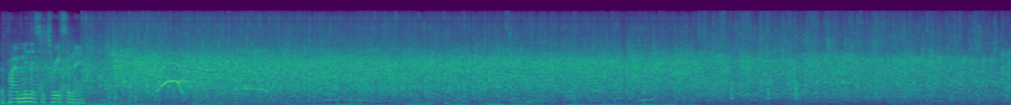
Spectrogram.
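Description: A large crowd applauds and cheers loudly in a large hall.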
